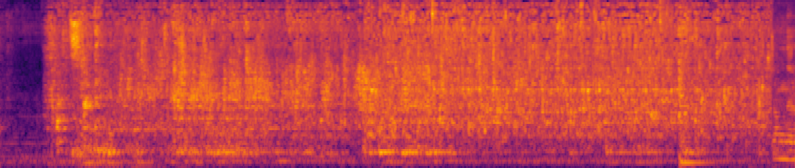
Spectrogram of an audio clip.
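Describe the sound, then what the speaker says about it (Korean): A toilet in a small residential bathroom flushes with a loud close rush of water that swirls and gurgles steadily for several seconds as the bowl drains. "그리고 다음으로 변기물도 잘 내려가는지 봐줘야겠죠?"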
